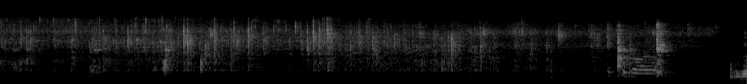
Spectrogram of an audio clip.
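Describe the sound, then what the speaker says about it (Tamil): Chopped garlic sizzles and crackles steadily as it fries in oil for a chilli gobi dry, a continuous close frying hiss with occasional stirring ticks and no talk. "அது பூண்டு அதை போடுறோம்."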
